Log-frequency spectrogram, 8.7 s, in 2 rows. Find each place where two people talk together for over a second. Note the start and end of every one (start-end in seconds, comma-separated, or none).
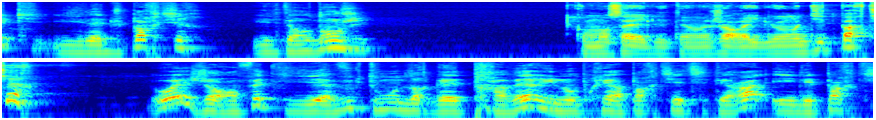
none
